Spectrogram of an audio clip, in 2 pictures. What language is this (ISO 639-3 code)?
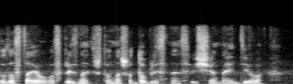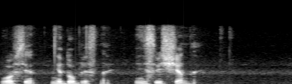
rus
